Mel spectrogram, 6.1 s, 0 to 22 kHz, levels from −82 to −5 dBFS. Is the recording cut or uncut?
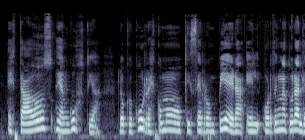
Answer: cut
